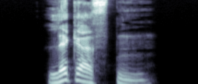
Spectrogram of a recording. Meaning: 1. superlative degree of lecker 2. inflection of lecker: strong genitive masculine/neuter singular superlative degree
- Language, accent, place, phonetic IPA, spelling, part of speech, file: German, Germany, Berlin, [ˈlɛkɐstn̩], leckersten, adjective, De-leckersten.ogg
